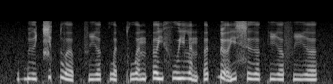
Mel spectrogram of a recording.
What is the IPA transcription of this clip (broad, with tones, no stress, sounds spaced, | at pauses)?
ɓ ɨ˨˦ t͡ɕ ə˦˥ t̚ v əː˨˩ p̚ f i˨˦ ə̯ k w ə˨˩ t̚ k w ə̰˧˥ n ʔ ə˧ j f u˧ j l ə̰˧˨ n ʔ ə˦˥ t̚ ɗ ə̰ː˧˥ j s ɨ˧ ə̯ k i˧ ə̯ f i˧ ə̯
